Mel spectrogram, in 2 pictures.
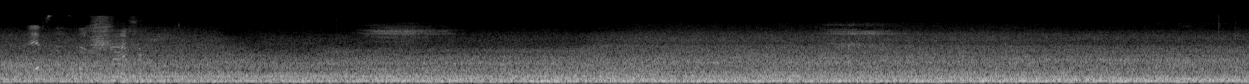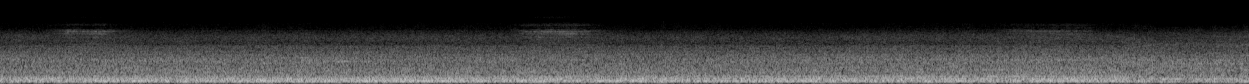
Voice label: car chat

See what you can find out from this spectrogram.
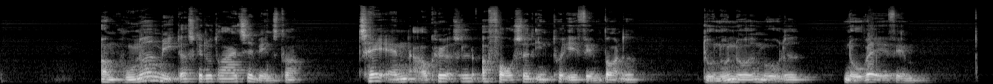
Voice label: tomtom voice

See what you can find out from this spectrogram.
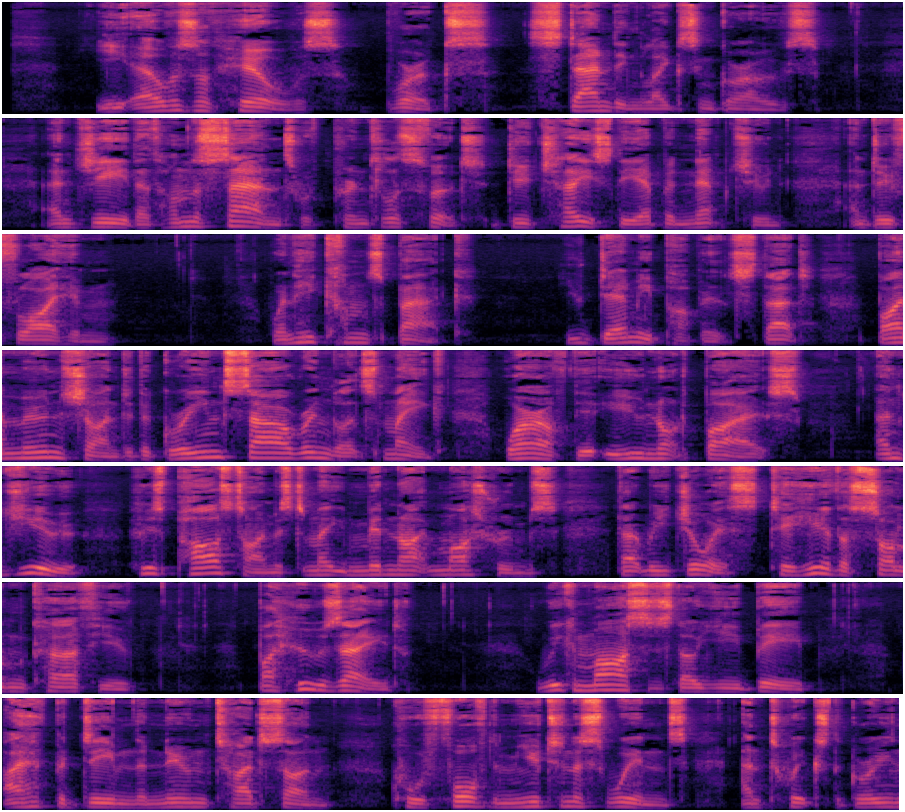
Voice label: Shakespeare monologue

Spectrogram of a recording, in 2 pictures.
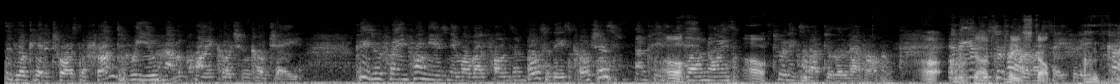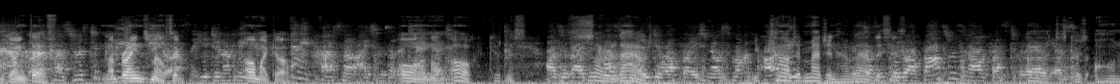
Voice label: train announcer

